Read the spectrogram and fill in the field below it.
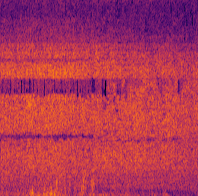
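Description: Strong, fast-flowing flood water rushing past a bridge after heavy rain, a steady broadband roar with wind buffeting the microphone, loudest at the start and then holding an even, continuous rush.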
